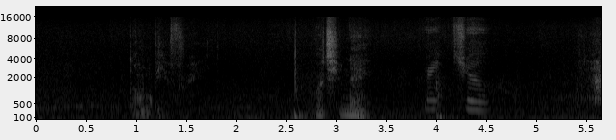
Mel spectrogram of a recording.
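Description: A young girl speaks quietly.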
